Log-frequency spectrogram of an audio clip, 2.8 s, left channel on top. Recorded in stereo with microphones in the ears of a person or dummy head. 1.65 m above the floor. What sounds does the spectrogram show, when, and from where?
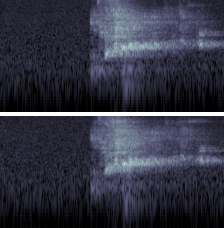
1.1 s a splash: 40° left (ahead or behind), 8.5 m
